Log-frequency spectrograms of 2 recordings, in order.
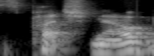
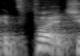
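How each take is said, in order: First: "Putch" with the vowel of "cut"; modern pronunciation. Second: "Putch" with the vowel of "put"; dad's family pronunciation. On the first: Shown as a demonstration. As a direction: say "Putch" to rhyme with "much". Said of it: "she pronounced it Putch. That's how they pronounced it". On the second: Retold or imitated. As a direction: say "Putch" like "butch", short oo. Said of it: "my dad's always like".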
